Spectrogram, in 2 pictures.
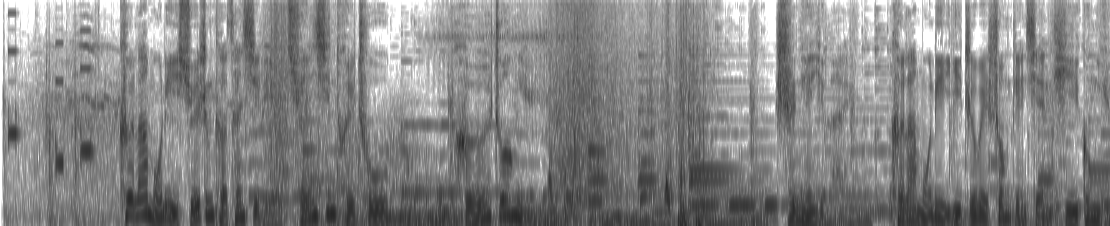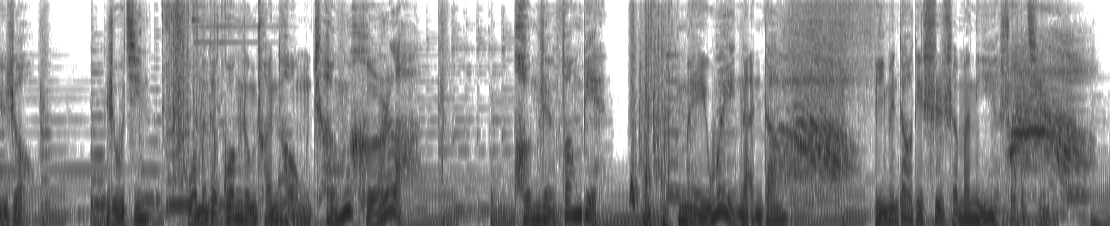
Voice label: Mandarin Ad Fish, 电台广告; 双点校园; 低端科技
